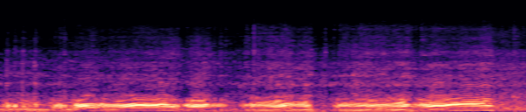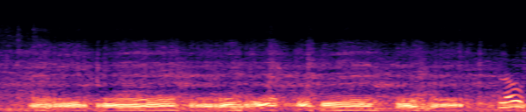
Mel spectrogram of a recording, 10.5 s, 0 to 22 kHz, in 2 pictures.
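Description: A Sherco 250SE trail motorcycle engine is loud and close as the bike is ridden, with a buzzy note that rises and falls repeatedly through throttle blips and gear changes, with short lulls between pulls.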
